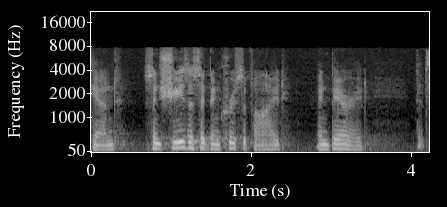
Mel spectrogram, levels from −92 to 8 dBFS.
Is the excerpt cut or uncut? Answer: uncut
